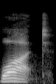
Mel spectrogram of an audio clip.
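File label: "watt", US English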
